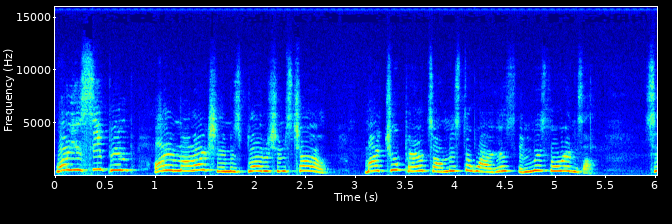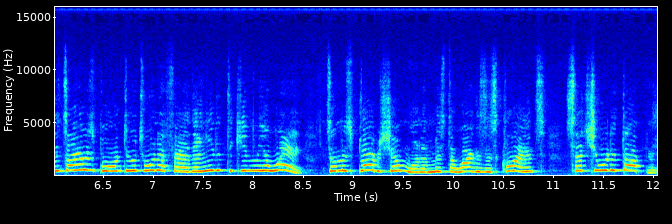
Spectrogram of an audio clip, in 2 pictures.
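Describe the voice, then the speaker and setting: Squeaky and extremely high-pitched, this put-on character voice moves at a fairly quick pace. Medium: read story. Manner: cruel.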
